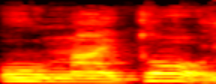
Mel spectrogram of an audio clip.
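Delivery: ordinary talk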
